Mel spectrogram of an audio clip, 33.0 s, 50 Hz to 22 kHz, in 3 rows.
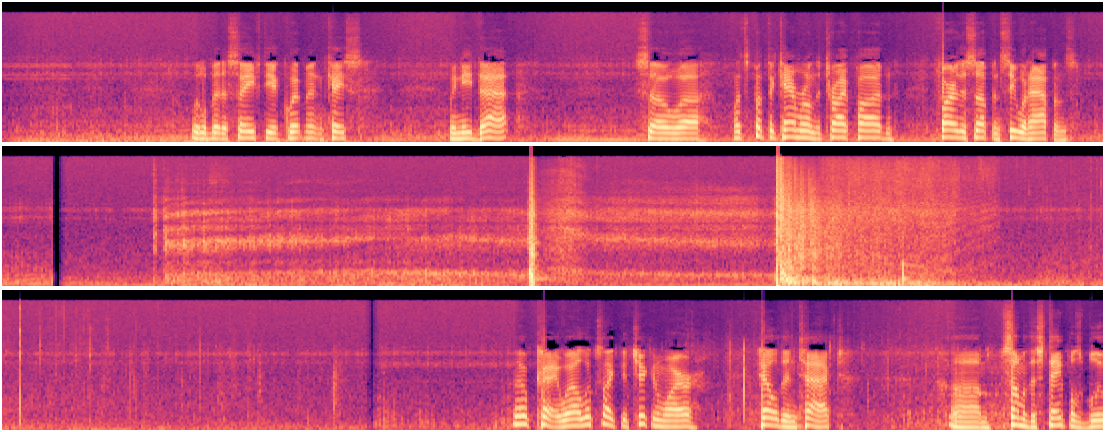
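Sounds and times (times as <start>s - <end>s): firework blast: 12.5s - 17.6s, 18.7s - 21.8s
firework sharp crack: 16.0s - 17.2s, 18.7s - 21.8s.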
